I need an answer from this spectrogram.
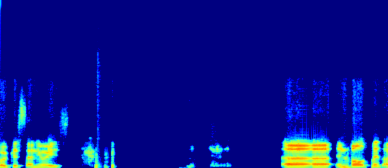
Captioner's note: laughs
